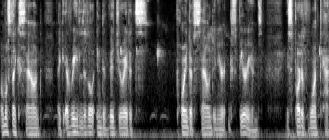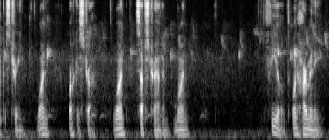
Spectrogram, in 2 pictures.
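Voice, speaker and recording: Low-pitched man guiding a meditation. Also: steady tone, a little mellow, breathy edge. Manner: unhurried, pausing between short phrases. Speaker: meditation guide. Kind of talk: guided meditation. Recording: birdsong and faint outdoor ambience behind. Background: doves, frogs, birds and distant cars.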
